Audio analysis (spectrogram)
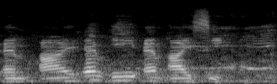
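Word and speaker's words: Memić: So for example, mine is M-E-M-I-C, which pronounce Memic.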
